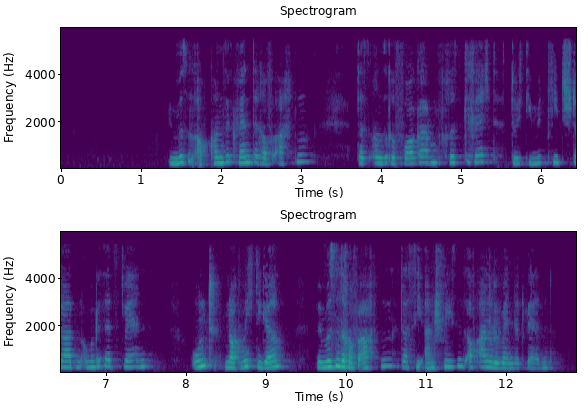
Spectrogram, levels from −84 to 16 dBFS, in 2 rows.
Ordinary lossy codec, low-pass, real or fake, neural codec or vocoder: AAC, 32 kbps; 5.4 kHz; fake; codec, 16 kHz, 1 kbps, X-Codec, WavLM features, trained on Multilingual LibriSpeech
